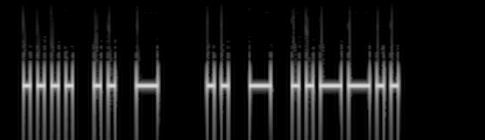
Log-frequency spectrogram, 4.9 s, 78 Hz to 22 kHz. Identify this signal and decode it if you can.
Morse code, heard as a keyed tone, about 17 wpm, 700 Hz. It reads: HIT IT?
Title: Sentences from Top 1200 Words 17wpm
